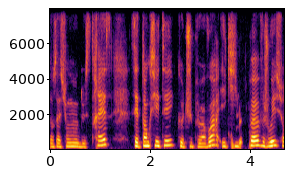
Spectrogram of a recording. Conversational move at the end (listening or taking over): listening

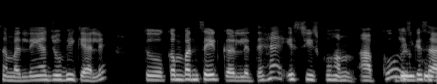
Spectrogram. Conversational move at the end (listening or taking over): taking over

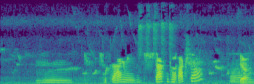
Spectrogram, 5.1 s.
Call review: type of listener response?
listening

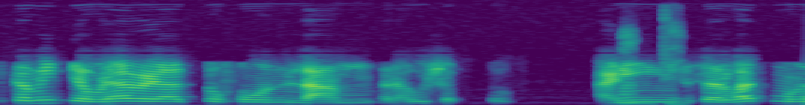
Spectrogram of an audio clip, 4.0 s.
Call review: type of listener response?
listening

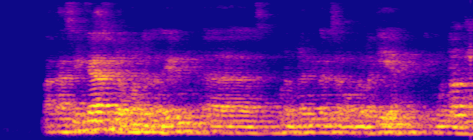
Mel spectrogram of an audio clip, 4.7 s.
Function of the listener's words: taking over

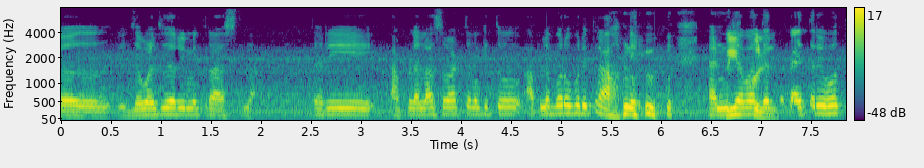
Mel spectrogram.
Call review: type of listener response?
listening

